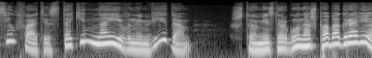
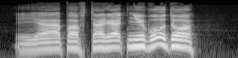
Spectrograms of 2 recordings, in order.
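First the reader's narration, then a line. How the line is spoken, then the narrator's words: Growled with rising anger. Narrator (Russian): зарычал мистер Гун, вскипая все больше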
